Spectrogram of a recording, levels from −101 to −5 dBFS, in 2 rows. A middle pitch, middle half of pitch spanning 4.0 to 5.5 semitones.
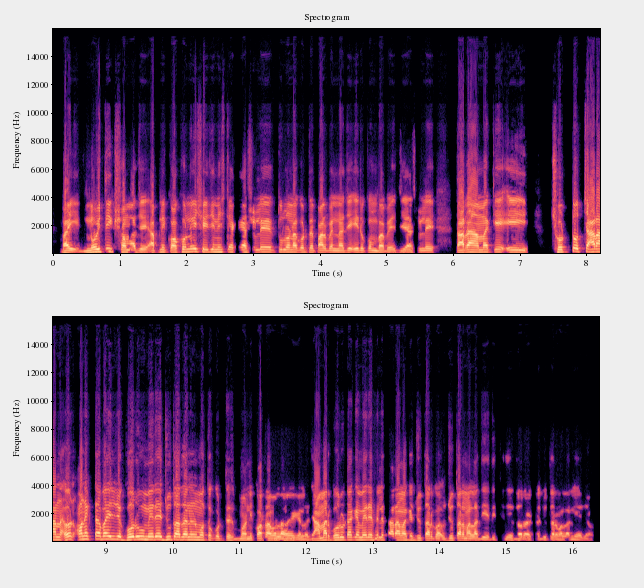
Yes: medium, 155 Hz; average, 5.1 semitones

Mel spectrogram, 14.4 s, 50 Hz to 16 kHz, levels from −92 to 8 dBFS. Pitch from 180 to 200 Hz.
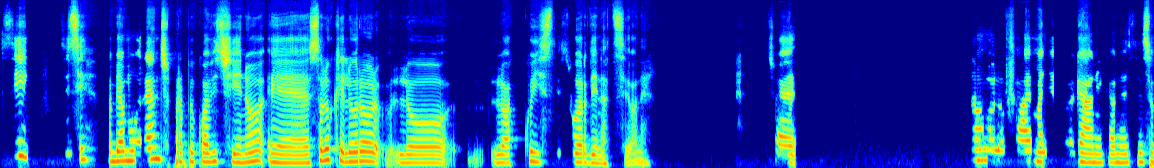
Yes: high, 190 Hz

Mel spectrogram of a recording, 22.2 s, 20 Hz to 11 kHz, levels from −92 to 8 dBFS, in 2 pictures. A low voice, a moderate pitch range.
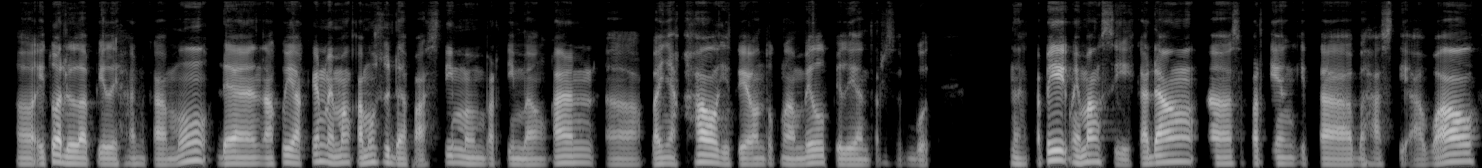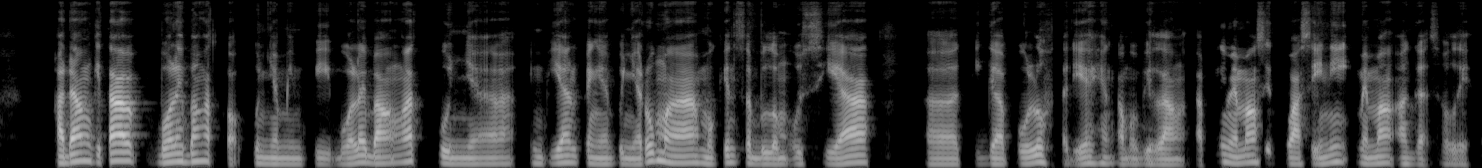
Yes: low, 120 Hz; average, 3.9 semitones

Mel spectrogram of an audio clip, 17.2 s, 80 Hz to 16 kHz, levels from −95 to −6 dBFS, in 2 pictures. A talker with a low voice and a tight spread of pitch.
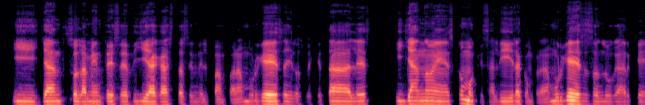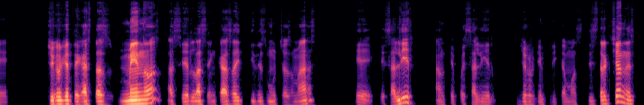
Yes: low, 110 Hz; narrow, 1.7 semitones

